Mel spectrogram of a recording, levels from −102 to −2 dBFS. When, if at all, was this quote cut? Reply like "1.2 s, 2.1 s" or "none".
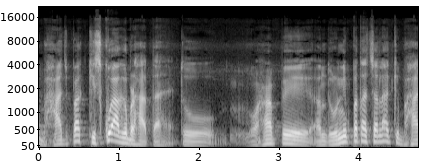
1.7 s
